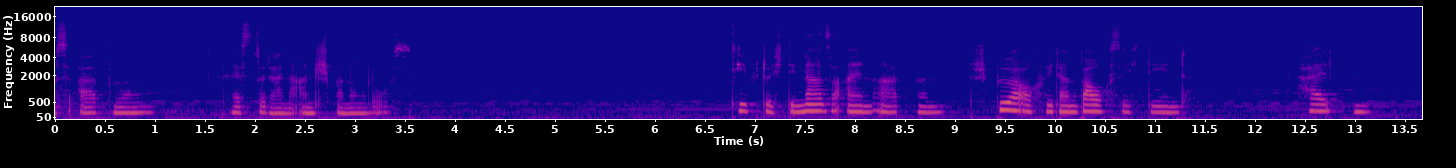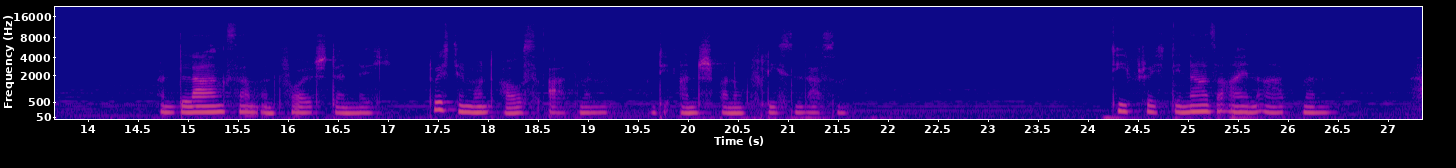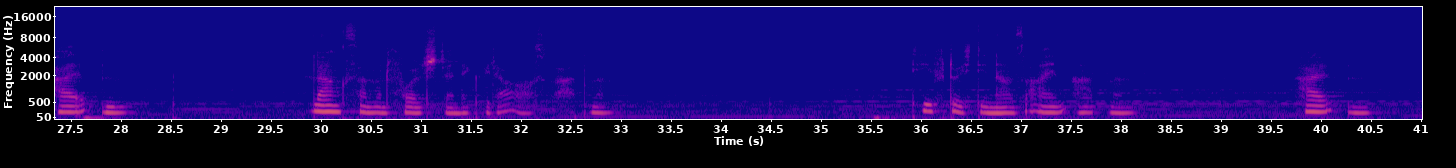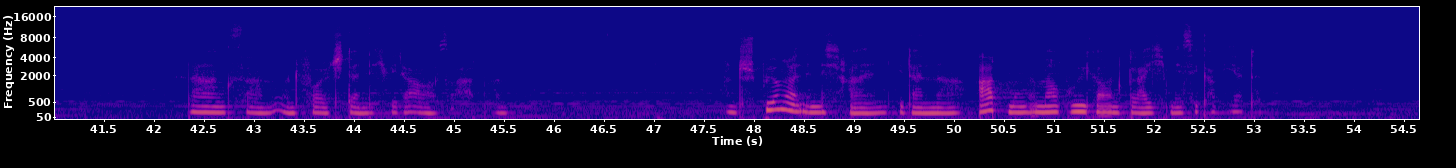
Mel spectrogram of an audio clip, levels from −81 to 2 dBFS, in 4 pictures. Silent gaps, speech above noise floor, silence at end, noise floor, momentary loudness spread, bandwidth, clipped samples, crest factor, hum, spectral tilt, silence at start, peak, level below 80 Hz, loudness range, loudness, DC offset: none; 27 dB; 0.1 s; -72 dBFS; 19 LU; 16.5 kHz; under 0.1%; 22 dB; none; -6 dB/octave; 0 s; -26 dBFS; -70 dBFS; 11 LU; -47 LUFS; under 0.1%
